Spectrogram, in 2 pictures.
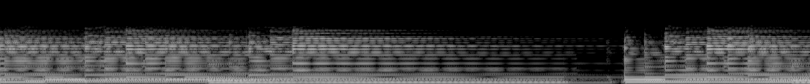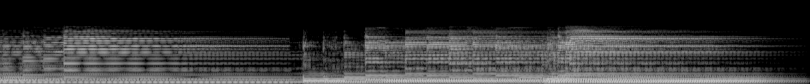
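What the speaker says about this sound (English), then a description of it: "Turning it to noon or mix of 100 gives you a vibrato effect." Guitar chords through an Eventide H9 pedal on the Tricerachorus algorithm at full mix, giving a wavering vibrato, sustained and loud across three strummed passages with no talking.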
